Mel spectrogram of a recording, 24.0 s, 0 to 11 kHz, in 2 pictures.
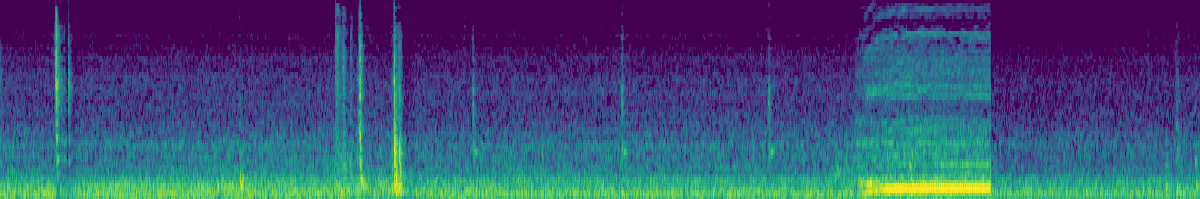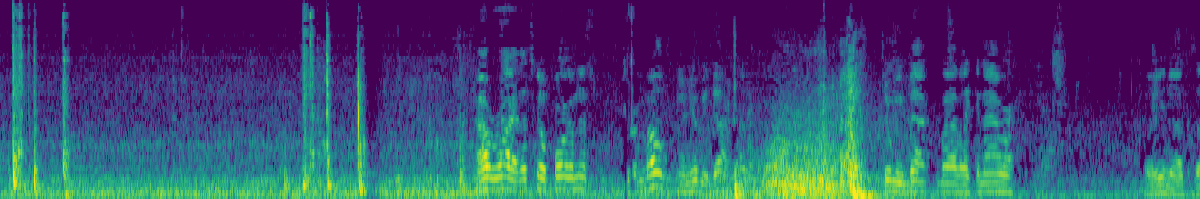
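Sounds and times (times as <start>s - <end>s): steady low hum: 0.0s - 24.0s
small electric motor whirring: 8.5s - 10.0s.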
